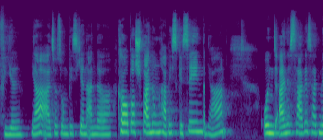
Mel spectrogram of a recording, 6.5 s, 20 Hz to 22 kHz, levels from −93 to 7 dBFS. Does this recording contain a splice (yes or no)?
yes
